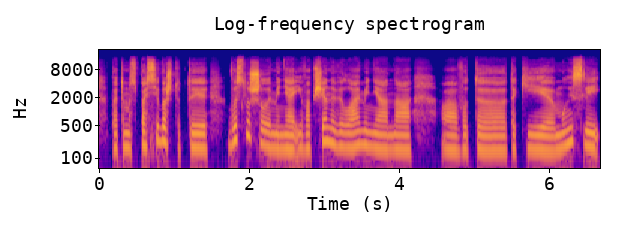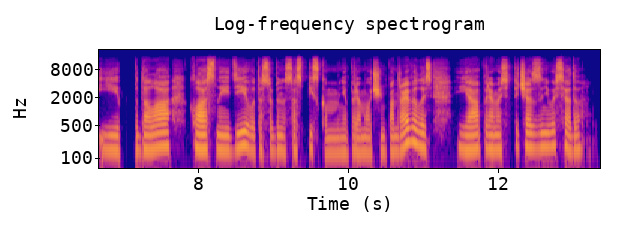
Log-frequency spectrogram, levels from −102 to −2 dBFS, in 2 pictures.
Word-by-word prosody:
Поэтому 175 +1 -5
спасибо, 195 +8 +3
что 200 - +5
ты 170 -2 -2 0.3
выслушала 230 - +6
меня 165 -1 -2
и 170 +2 -8
вообще 170 +8 +5
навела 180 -4 -4
меня 175 -4 -5
на, 160 0 -4 0.4
а, 155 -1 -6
вот, 160 +1 -11
э, 150 -1 -4
такие 160 -2 -4
мысли, 190 +4 +5
и 155 -3 -6 0.2
подала 165 +4 -2 0.3
классные 165 -3 +1
идеи, 170 +6 -4
вот 155 -3 -11
особенно 155 0 -2
со 155 - 0
списком. 135 -3 -1
Мне 140 0 -13
прямо 140 0 -9
очень 140 +1 +1
понравилось. 170 +6 -1 0.3
Я 160 -1 -3
прямо 160 -1 -6
сейчас 175 +1 +1
за 170 +1 -3
него 175 +1 -7
сяду. 160 -4 -3
165 Hz, 155 wpm, -24 LUFS, 155-180 Hz, 0.4 s, выслушала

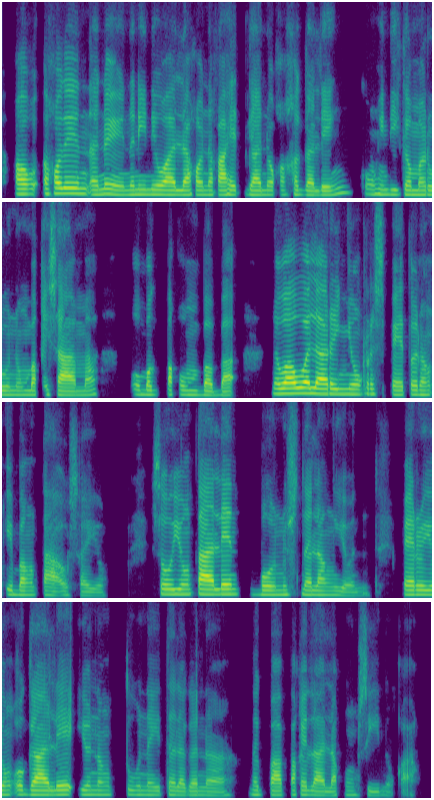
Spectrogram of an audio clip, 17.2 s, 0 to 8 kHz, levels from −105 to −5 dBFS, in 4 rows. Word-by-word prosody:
Ako 195 0 +4
ako 205 +2 +1
din 215 -1 +3
ano, 180 +1 0
eh, 180 -3 +1
naniniwala 175 -1 +2
ako 175 - +1
na 170 - -3
kahit 170 +1 +3
gaano 170 -1 0
ka 175 - -10
kagaling, 170 +6 -3
kung 190 - -9
hindi 180 -1 -5
ka 175 - 0
marunong 165 -1 -3
makisama 160 0 0 0.4
o 185 - -6
magpakumbaba, 165 -3 -3 0.4
nawawala 215 0 +8
rin 195 -1 0
yung 190 - 0
respeto 180 -3 -4
ng 170 0 -4
ibang 165 -1 -3
tao 155 -1 -3
sa'yo. 140 -3 -11 0.5
So 195 -1 0
yung 190 0 -2
talent, 190 0 +6
bonus 170 0 -3
na 170 - 0
lang 160 -1 -2
yun, 140 -2 -11 0.3
pero 180 0 +2
yung 175 0 -3
ugali, 175 0 +2
yun 175 -1 -6
ang 170 - -9 0.2
tunay 165 -2 -8
talaga 155 -2 -5
na 145 -1 -8 0.2
nagpapakilala 160 -2 -3
kung 160 -1 -16
sino 145 -1 -13
ka. - - -15
170 Hz, 160 wpm, -24 LUFS, 160-180 Hz, 0.5 s, nawawala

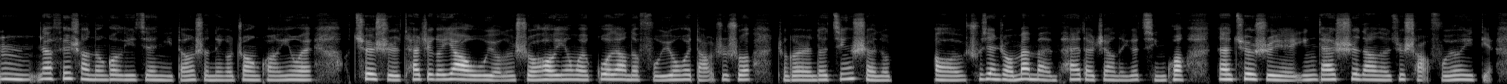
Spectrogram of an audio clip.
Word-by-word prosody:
嗯， 235 -3 0
那 255 +2 +3
非 270 +2 -1
常 245 -4 0
能 215 -1 -1
够 225 0 0
理 215 0 -1
解 210 0 -3
你 200 -1 -3
当 200 +2 -2
时 210 -1 -5
那 200 0 -3
个 195 0 -3
状 205 0 0
况， 200 0 -4
因 210 +1 0
为 210 0 +2 0.4
确 250 -1 +3
实 215 -3 0
它 230 +3 +1
这 235 0 -2
个 225 0 +1
药 230 -2 +7
物 210 0 +1
有 195 -2 0
的 195 +1 -4
时 205 - -3
候 215 +1 +4
因 220 +1 +1
为 215 -1 +2
过 230 +3 +1
量 230 -1 +3
的 210 0 -1
服 195 -1 -7
用 215 +2 +1
会 225 - 0
导 195 -2 -5
致 220 - -7
说， 220 +1 -1 0.2
整 200 - -6
个 200 0 +1
人 200 -1 +1
的 210 +1 0
精 245 +5 -3
神 205 -6 0
就 195 0 -3 0.4
呃， 200 -1 +1
出 230 - -8
现 240 -1 +2
这 225 - 0
种 205 -1 +3
慢 245 +1 +5
半 205 -3 -1
拍 230 +3 -1
的 215 -2 -2
这 210 +1 -6
样 205 -1 -1
的 195 - -6
一 - - -7
个 210 +2 -3
情 205 -2 -6
况， 220 +1 +3 0.3
那 235 -1 +5
确 240 +1 +3
实 220 -1 +2
也 190 -2 -1
应 215 +2 -2
该 230 0 +4
适 240 0 -1
当 215 -1 +1
地 205 -1 -2
去 230 +3 -4
少 205 -3 -4
服 195 - -7
用 220 +2 0
一 215 - 0
点。 215 - -12
215 Hz, 305 characters per minute, -21 LUFS, 205-225 Hz, 0.4 s, 药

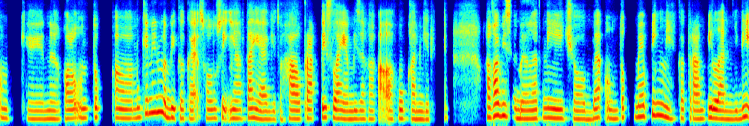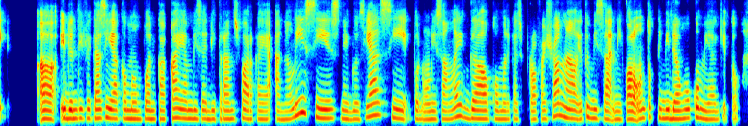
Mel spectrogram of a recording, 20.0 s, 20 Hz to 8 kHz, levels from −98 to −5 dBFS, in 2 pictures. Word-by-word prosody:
Oke, 200 -2 -6
nah 195 -1 -2
kalau 205 +2 0
untuk 220 +1 -4
eee, 210 -1 0
mungkin 230 +9 -1
ini 360 - +4
lebih 225 -3 +2
ke 210 - -1
kayak 200 +4 0
solusi 210 0 0
nyata 210 +1 +1
ya 200 -3 +2
gitu, 185 0 -9
hal 200 0 +3
praktislah 210 +1 +3
yang 190 0 -1
bisa 195 0 -2
Kakak 195 0 0
lakukan, 200 -2 -2
gitu. 185 - -6 0.7
Kakak 270 +4 +6
bisa 255 -4 +2
banget 200 +1 0
nih 220 -1 +3
coba 195 +1 -1
untuk 210 +2 -3
mapping 255 +3 +2
nih 205 -4 -1
keterampilan 200 -1 +2
jadi, 230 +6 +3 0.6
eee, 195 -1 +6
identifikasi 210 +1 +2
ya 200 - -1
kemampuan 200 -1 -2
Kakak 200 +3 -1
yang 205 -1 0
bisa 200 -1 -3
ditransfer 195 0 -2
kayak 190 0 -4
analisis, 210 - +1
negosiasi, 220 +3 0
penulisan 190 0 -4
legal, 205 -5 +1
komunikasi 190 -1 -6
profesional, 205 +4 0
itu 245 - -3
bisa 205 -2 +2
nih 185 0 -6
kalo 190 +1 +4
untuk 230 +2 -5
dibidang 205 -2 +1
hukum 215 +1 0
ya, 185 - -4
gitu. - - -10
205 Hz, 165 wpm, -21 LUFS, 195-220 Hz, 0.7 s, Kakak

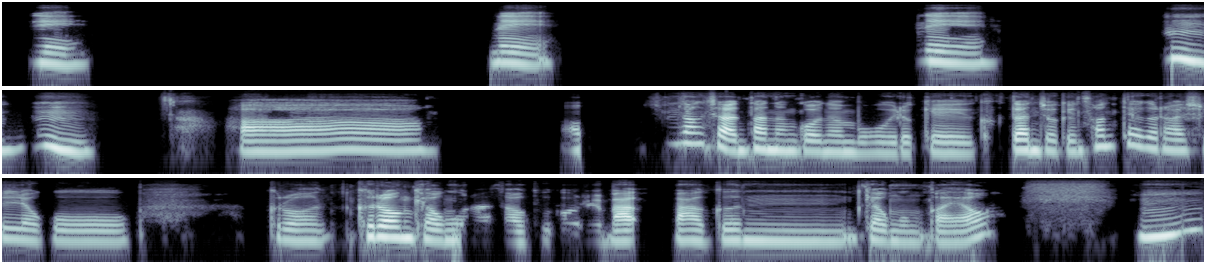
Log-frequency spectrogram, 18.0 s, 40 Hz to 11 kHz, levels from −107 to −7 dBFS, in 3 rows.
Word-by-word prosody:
네. 175 -2 -2 2.0
네. 195 -1 0 1.8
네. 195 -4 +1 0.9
음 220 -4 +2
음. 200 -8 +1 0.7
아. 195 +2 +1 0.7
어 - - -14 0.4
심상치 310 +4 0
않다는 195 -1 +6
거는 180 -2 -2
뭐 165 0 -8
이렇게 165 0 -3
극단적인 195 -1 +2
선택을 255 -2 -2
하시려고 170 -4 -4 0.7
그런 170 -1 -4
그런 215 -2 +8
경우라서 170 -4 -3
그거를 170 -1 -13
막 165 0 +8 0.2
막은 170 0 -3
경우인가요? 160 - -1 0.8
음. 255 +11 +2
185 Hz, 165 characters per minute, -26 LUFS, 170-205 Hz, 2.0 s, 그런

